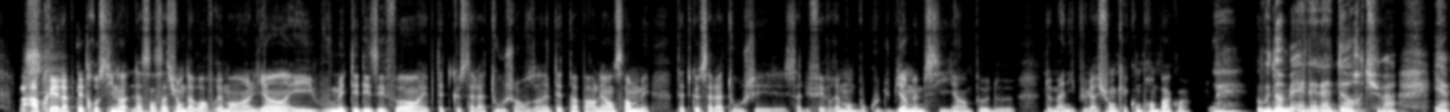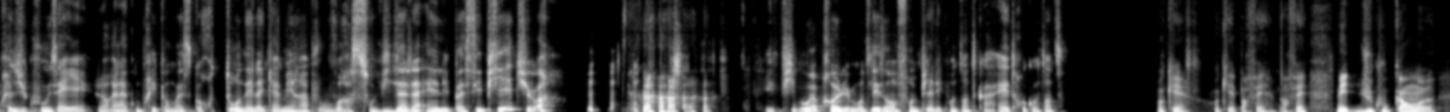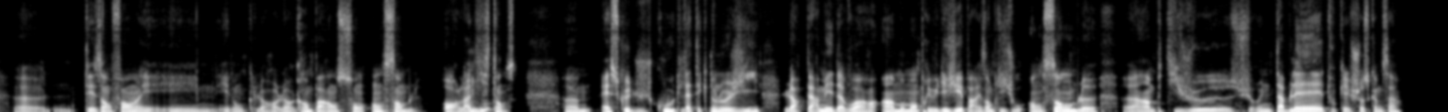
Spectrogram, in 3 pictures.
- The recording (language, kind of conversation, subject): French, podcast, Comment la technologie transforme-t-elle les liens entre grands-parents et petits-enfants ?
- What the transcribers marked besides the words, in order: laugh; other background noise; stressed: "ensemble"; stressed: "ensemble"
